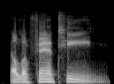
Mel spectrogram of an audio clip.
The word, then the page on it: elephantine: American English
